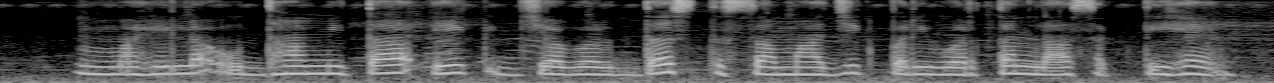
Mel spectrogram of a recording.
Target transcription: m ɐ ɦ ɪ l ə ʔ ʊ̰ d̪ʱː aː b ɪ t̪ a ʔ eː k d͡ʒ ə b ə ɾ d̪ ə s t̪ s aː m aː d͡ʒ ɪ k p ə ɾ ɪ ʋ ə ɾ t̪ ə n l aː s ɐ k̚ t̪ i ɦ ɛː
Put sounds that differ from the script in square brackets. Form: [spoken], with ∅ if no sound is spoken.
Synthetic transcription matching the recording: m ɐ ɦ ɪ l [a] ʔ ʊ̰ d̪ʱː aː [m] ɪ t̪ a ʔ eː k d͡ʒ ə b ə ɾ d̪ ə s t̪ s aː m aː d͡ʒ ɪ k p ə ɾ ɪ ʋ ə ɾ t̪ ə n l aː s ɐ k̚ t̪ i ɦ ɛː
